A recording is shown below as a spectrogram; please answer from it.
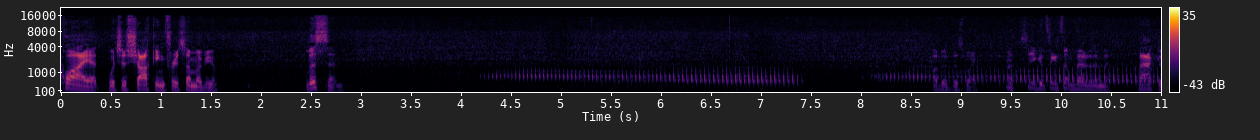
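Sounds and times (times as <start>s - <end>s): frog call through phone speaker: 4.2s - 7.4s, 8.1s - 11.0s.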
